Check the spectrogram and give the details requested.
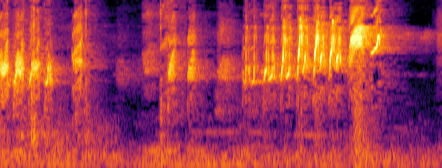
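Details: Flamboyan bird, a model singer for magpie-robins, delivers fast chattering phrases of high twitters and stuttered notes, building to a loud piercing flourish before a fading whistle.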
